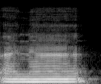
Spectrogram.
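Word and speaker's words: أنا: Tapi di sini sangat riskan sekali ketika seorang tidak memahami bahwasanya alif pada kata ana ini seharusnya tidak dibaca ketika wasal, maka dia akan berpotensi membacanya dengan mat.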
